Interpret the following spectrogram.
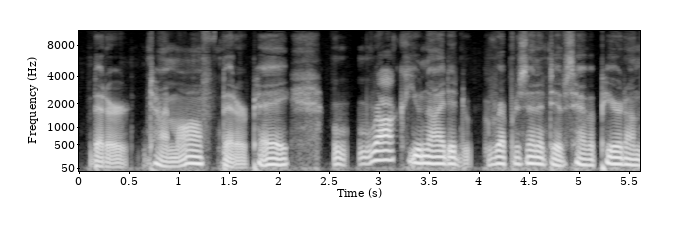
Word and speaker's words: ROC: Now, how about some news you can use Rock United, that's spelled ROC, United.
